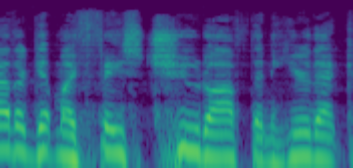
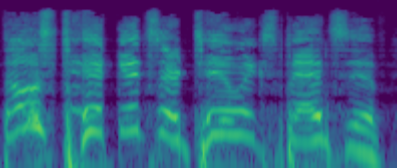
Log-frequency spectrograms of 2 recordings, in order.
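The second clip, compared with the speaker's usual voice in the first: mock angry rant; 7 semitones higher than usual. Ranting back at caller's wife.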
